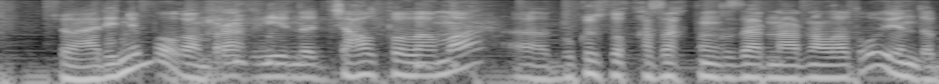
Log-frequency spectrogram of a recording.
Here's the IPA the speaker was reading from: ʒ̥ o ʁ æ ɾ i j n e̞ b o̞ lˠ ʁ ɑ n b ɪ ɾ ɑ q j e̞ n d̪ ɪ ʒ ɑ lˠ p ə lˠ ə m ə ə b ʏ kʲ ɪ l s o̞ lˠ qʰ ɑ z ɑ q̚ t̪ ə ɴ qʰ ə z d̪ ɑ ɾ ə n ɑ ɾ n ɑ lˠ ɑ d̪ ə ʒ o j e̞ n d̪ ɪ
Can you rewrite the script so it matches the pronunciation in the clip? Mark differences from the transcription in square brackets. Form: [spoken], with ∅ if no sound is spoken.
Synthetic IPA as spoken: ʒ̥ o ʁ æ ɾ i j n e̞ b o̞ lˠ ʁ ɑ n b ɪ ɾ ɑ q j e̞ n d̪ ɪ ʒ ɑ lˠ p ə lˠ [ɑ] m [ɑ] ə b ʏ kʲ ɪ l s o̞ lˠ qʰ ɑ z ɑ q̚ t̪ ə ɴ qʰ ə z d̪ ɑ ɾ ə n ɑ ɾ n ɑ lˠ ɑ d̪ ə [ʁ] o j e̞ n d̪ ɪ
